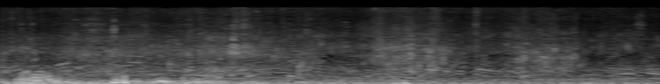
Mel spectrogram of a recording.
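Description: Wind buffeting the microphone, heaviest in the first second and a half, over small waves lapping on a pebble lakeshore.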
